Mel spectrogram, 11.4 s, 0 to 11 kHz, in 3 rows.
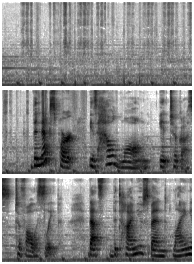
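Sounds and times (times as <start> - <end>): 
writing on paper: 0.4 - 5.5
speech: 4.4 - 11.4.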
